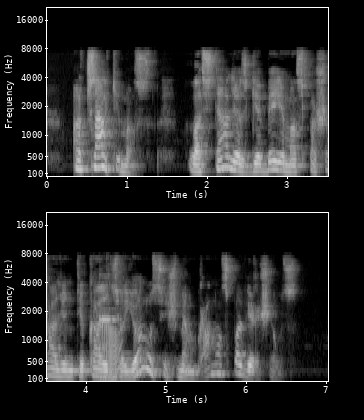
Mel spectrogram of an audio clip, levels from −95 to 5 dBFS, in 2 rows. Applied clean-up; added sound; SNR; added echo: none; Chink, clink; 7 dB; none.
